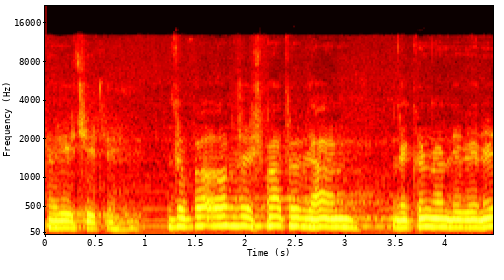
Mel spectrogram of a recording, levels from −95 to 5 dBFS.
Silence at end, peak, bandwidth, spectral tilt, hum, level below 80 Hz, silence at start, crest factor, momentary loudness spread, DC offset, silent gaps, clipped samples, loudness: 0 s; -4 dBFS; 13.5 kHz; -7.5 dB/octave; none; -50 dBFS; 0 s; 12 dB; 11 LU; under 0.1%; none; under 0.1%; -16 LUFS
